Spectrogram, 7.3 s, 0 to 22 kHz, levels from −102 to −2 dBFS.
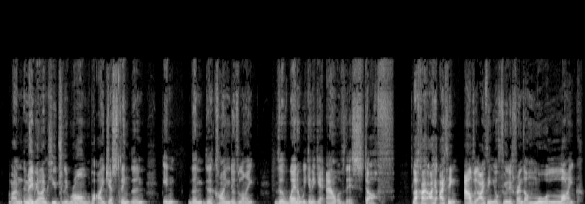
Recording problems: wrong speed, natural pitch; too fast; 1.6 times normal speed

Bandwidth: 15.5 kHz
